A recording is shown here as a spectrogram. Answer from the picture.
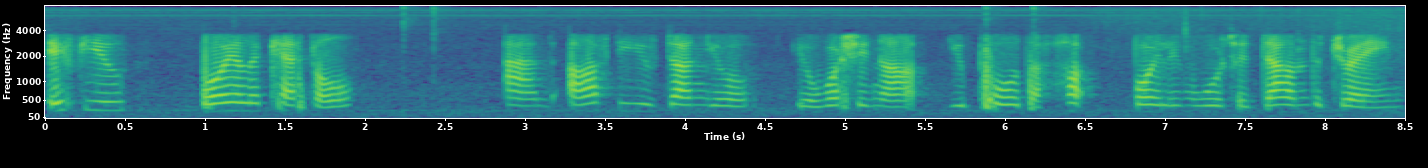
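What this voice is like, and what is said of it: English accent. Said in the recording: “although I have an English accent”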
